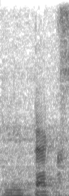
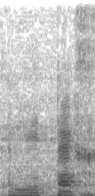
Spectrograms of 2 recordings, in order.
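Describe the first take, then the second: First: The word ends in a 'ks' sound, like rubber. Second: The word ends in a throaty, breathy fricative sound. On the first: The speaker calls it wrong. "that would be really wrong because it's not latex, the rubber" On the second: The speaker calls it right. "It's the sound of high in Latin or he in Arabic"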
